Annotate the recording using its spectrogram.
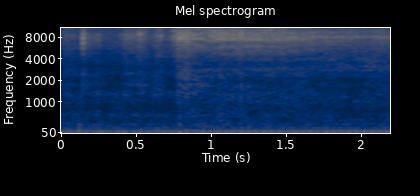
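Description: Faint rubbing and scratching of yarn and an embroidery needle being drawn through a crocheted amigurumi head by hand, over a steady low hum.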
